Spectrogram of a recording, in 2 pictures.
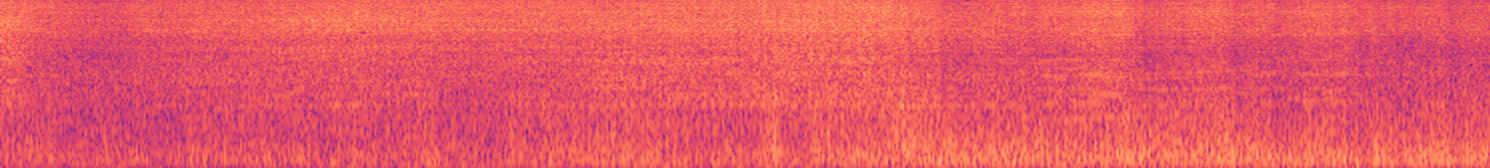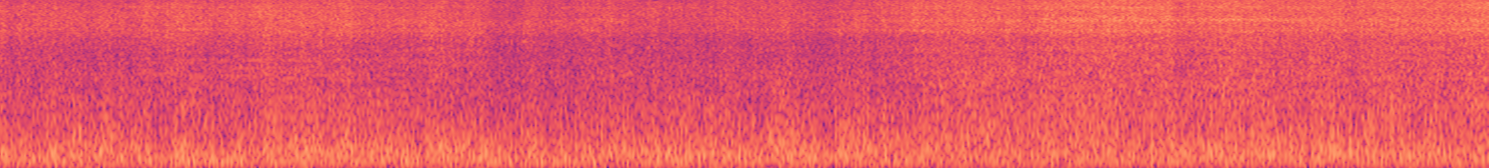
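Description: Wind rushing over the microphone of a moving motorcycle, with the bike's engine running beneath it. It grows louder over the first several seconds as the bike picks up speed, then holds steady.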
